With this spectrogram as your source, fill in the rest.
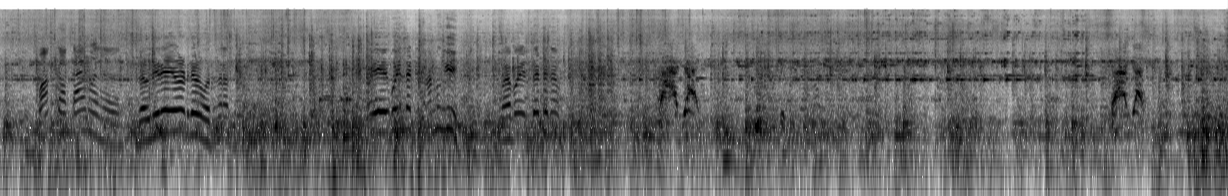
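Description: Dry grass rustles and swishes as a bullock cart pushes through it.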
